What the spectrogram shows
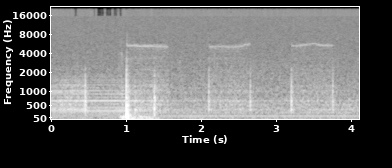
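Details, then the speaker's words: Atwater Kent 944 vacuum tube radio after grounding the can, which had been picking up hum: now plays quietly with only faint regular ticks and a soft low background; the loud mains hum is gone. "That sounds a little better, doesn't it? The hum is gone. It's a bigger problem than you might have thought."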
